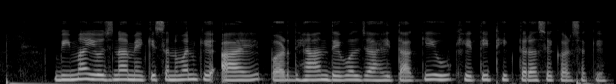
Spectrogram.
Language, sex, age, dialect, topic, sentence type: Magahi, female, 51-55, Western, agriculture, statement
